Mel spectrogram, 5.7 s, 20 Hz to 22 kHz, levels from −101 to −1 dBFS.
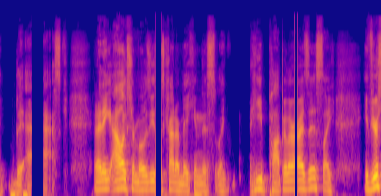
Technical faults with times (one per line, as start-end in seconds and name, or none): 0.46-0.65 block of digital silence
2.32-2.41 block of digital silence
4.41-4.46 block of digital silence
